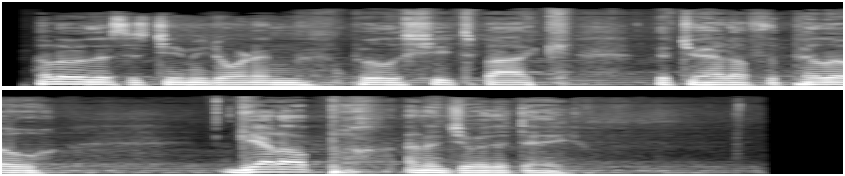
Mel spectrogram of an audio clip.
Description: Acoustic

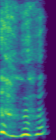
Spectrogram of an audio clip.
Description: Giggle; Zelda

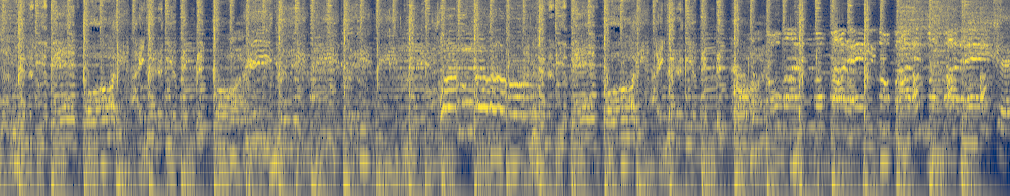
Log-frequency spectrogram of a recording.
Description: kpop; ios

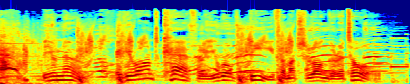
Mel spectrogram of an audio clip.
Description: Is Calling RNB

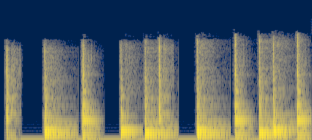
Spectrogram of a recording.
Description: Hippie Bongo

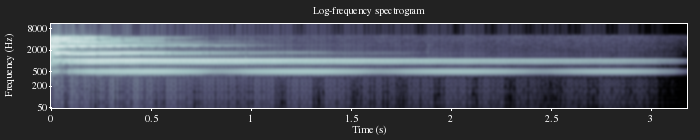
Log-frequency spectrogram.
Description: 3d message tone; ringtones; sms

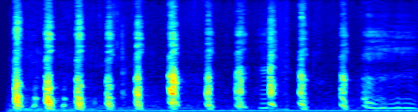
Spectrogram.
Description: ape grunts; animals

